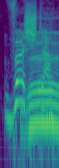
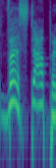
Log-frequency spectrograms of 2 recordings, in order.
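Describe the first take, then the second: First: The first syllable sounds like 'veer'. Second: The first syllable sounds like 'ver'. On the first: The speaker calls it right. "it's Verstappen ... it would be V E E R" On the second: The speaker calls it wrong. "it's not Max Verstappen"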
